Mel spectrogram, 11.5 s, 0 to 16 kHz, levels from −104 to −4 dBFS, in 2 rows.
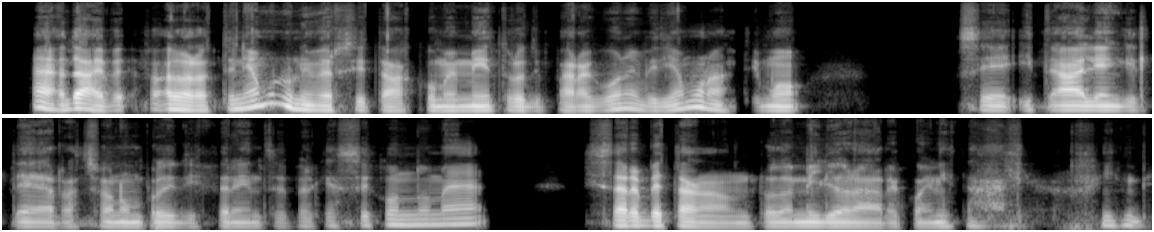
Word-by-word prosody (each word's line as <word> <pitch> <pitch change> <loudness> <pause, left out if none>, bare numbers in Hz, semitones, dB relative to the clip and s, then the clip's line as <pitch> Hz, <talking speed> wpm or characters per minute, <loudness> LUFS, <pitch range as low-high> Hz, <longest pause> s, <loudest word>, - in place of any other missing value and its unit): Eh, - - +6
dai - - +8
ve - - -5
v - - -25
allora, 110 -4 +6
teniamo 165 - 0
l'università 100 - +1
come 90 -1 -2
metro 95 +1 +1
di 90 0 -11
paragone, 95 +9 -2
vediamo, 105 - -1
un - - +1
attimo, 95 -2 -3 0.7
se 105 - -5
Italia, 105 -1 +4
Inghilterra, 95 -1 -5
c'hanno 95 0 -5
un 95 - -4
po' 90 - -6
di 90 - -4
differenze, 90 +1 -11
perché, 100 +2 -17
secondo 125 +4 -7
me, 140 +3 -5 0.5
ci - - -23
sarebbe 115 -1 +4
tanto 90 -3 -1
da 95 - -3
migliorare, 90 -2 -2
qua 85 0 -11
in 90 - -6
Italia, 90 0 -13 0.3
quindi 110 -2 -11
95 Hz, 175 wpm, -24 LUFS, 90-110 Hz, 0.7 s, dai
